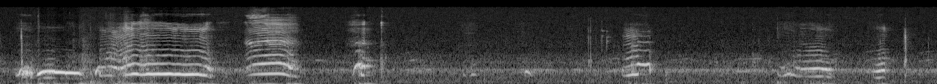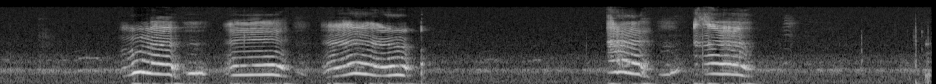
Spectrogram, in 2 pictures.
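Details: Infant crying, angered by a bout of hiccups: repeated high-pitched wavering wails in short bursts with pauses between.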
